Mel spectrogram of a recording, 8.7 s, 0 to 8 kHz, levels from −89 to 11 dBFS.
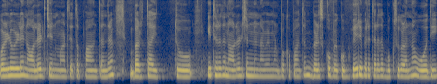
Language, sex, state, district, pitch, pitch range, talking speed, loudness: Kannada, female, Karnataka, Belgaum, 190 Hz, 185-210 Hz, 135 wpm, -18 LUFS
